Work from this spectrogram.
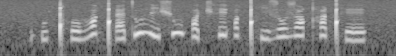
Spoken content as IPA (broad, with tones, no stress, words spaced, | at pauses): ʔu˩ǃʰo˩ ɦɒ˥ǃʼæ˩tu˥ ði˩ʃu˥ ʔɒ˩t͡ʃʰe˥ʔɒ˥ ǃʰi˩zo˥zo˥ qʰe˥ǃʰe˩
